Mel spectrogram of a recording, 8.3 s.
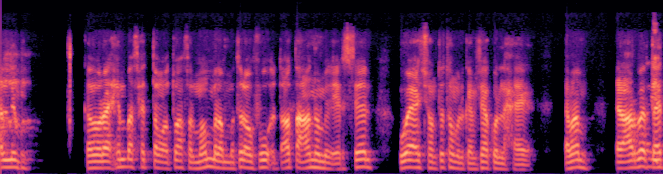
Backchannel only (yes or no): yes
